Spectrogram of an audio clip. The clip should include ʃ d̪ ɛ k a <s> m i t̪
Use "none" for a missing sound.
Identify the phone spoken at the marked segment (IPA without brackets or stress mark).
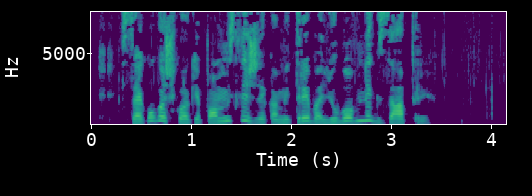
none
